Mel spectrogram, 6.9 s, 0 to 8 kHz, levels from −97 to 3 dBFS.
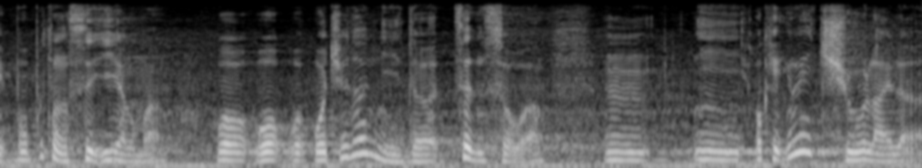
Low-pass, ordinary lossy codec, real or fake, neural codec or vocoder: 7.2 kHz; none; fake; codec, 16 kHz, 16 kbps, FreqCodec, larger model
